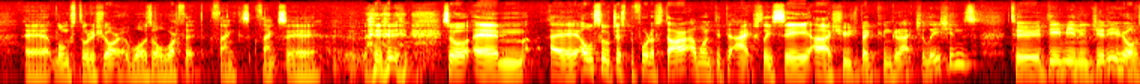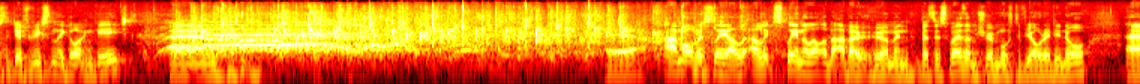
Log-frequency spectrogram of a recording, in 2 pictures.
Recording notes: This was recorded at Vevolution Topics: Entrepreneurs in 2018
